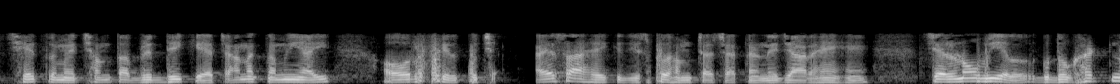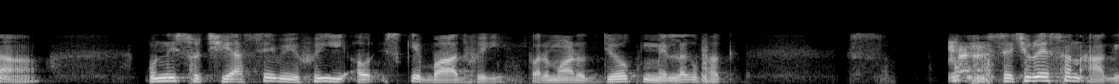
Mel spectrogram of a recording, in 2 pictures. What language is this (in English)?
Hindi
